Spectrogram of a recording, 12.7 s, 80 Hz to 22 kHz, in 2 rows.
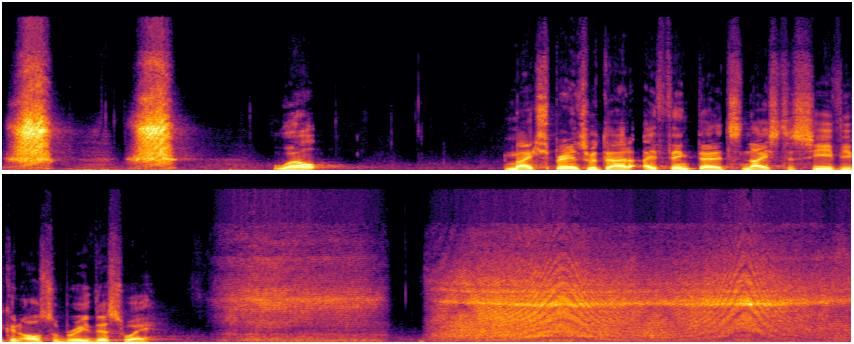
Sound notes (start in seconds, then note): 0.0 exhales rapidly; 7.9 inhales; 9.5 exhales slowly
